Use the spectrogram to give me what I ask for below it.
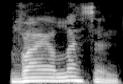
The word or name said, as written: violescent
